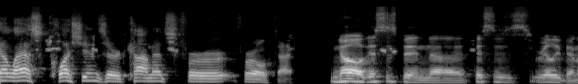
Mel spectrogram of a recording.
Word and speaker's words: Oktay: All right, my name is pronounced Oktay. Oak as in tree, tie as in tie.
